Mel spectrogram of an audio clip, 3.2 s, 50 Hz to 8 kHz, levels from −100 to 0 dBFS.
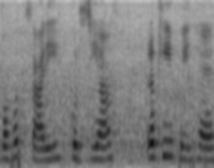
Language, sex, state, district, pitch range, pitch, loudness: Hindi, female, Haryana, Rohtak, 215-245 Hz, 230 Hz, -18 LUFS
